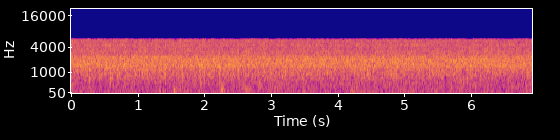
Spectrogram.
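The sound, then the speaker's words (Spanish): An audience applauds a vocal sextet steadily for about seven seconds, a dense, even wash of clapping that stays loud throughout without any voices over it. “que nos acompaña esta noche, y para que les pido un aplauso y un saludo.”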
